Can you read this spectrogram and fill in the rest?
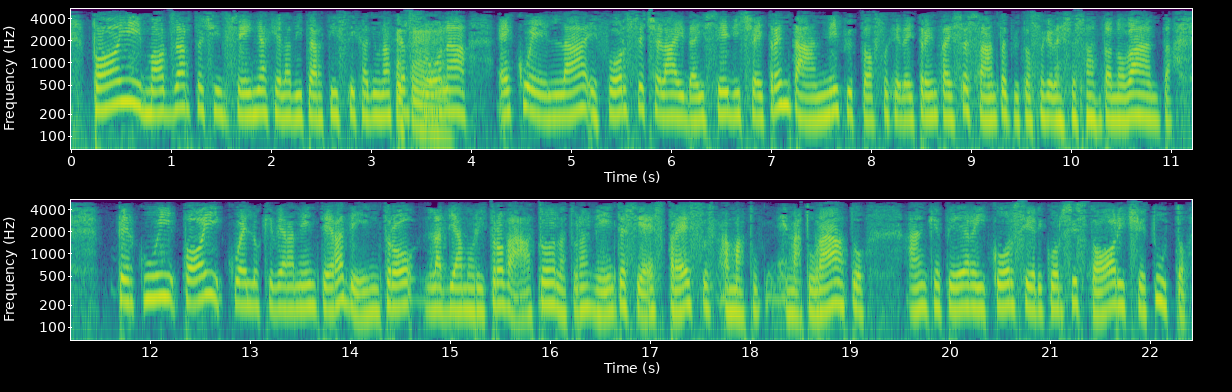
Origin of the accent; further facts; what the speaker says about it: Milan, Lombardy, Italy; Io sono milanese da generazioni, quindi insomma sono attaccata alla mia città perché io sono nata a Milano.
